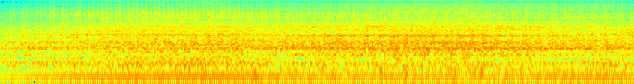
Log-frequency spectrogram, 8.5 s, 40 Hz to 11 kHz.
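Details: 2013 Mercedes Sprinter 3 L six-cylinder turbo diesel after AMSOIL engine flush and 5W-40 synthetic oil change: steady even diesel clatter at idle, no uneven beat or knock; engine sounds healthy.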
